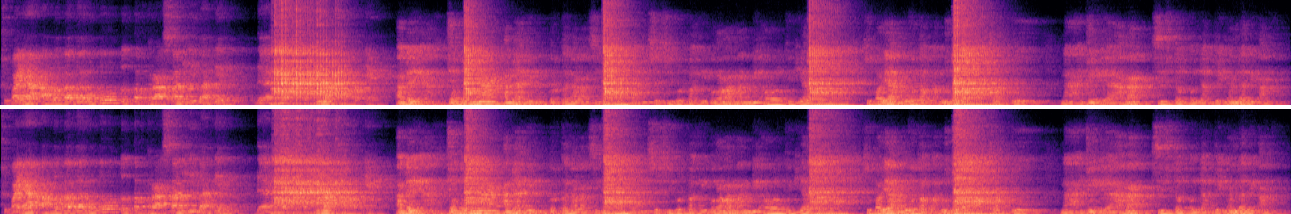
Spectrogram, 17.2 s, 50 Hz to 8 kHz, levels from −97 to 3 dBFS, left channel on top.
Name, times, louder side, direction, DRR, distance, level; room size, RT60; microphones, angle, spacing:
voice 1, 0.0-3.1 3.4-3.9 4.2-5.0 14.5-14.8, equal, 35° right, -8 dB, 1.3 m, -23 dB
sound 1, 2.9-3.1 3.6-4.7 6.2-7.0 8.0-8.9 10.8-11.7 12.7-13.6, left 2 dB, 25° left, 0.3 m, -20 dB
voice 2, 5.3-13.8 14.1-17.0, equal, 15° right, -12 dB, 0.7 m, -23 dB
4.2 x 2.4 x 4.3 m, 1.4 s
head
